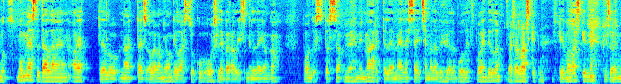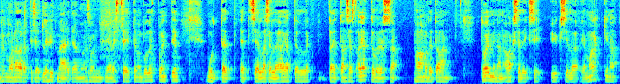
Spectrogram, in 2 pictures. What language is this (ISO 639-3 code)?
fin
